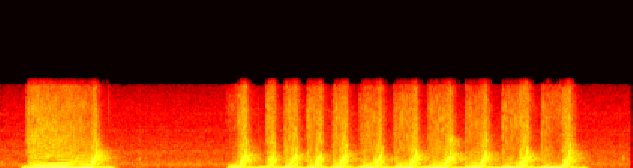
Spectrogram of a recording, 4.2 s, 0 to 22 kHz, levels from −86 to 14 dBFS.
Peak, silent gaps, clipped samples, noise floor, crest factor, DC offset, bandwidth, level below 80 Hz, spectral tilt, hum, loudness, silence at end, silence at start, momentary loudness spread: 0 dBFS; none; 6%; -26 dBFS; 6 dB; 3%; 12 kHz; -30 dBFS; -5 dB/octave; none; -4 LUFS; 0 s; 0 s; 13 LU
